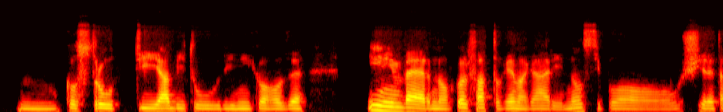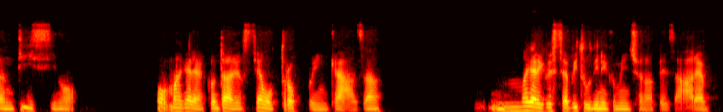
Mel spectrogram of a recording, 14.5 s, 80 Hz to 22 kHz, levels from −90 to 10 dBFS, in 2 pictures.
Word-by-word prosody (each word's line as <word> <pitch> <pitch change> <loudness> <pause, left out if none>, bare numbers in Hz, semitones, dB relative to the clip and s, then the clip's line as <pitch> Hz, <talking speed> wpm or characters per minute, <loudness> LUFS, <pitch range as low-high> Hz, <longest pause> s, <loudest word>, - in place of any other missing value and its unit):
mhmm, 105 -1 -6
costrutti, 120 0 0
abitudini, 110 -2 0
cose; 110 +1 0 0.7
in 170 -2 +7
inverno 120 -6 +5
col 130 +3 +2
fatto 125 -3 0
che, 115 +1 +1
magari, 105 -1 -1
non 120 +3 -2
si - - -7
può 100 -2 -5
uscire 115 +2 -3
tantissimo 110 -2 -5 0.7
o - - +1
magari 130 -2 +2
al 105 - -2
contrario, 115 -2 +2
stiamo 120 -5 0
troppo 115 -3 -3
in 95 0 -7
casa, 105 +2 -1 1.1
mhmm, 205 - -4
magari 145 -2 +7
queste 125 -1 -1
abitudini 115 -4 0
cominciano 105 -1 -5
a - - -10
pesare. 95 +1 -3
110 Hz, 125 wpm, -24 LUFS, 105-120 Hz, 1.1 s, in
